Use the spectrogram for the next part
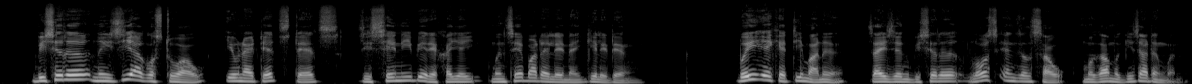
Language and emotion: Bodo, neutral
